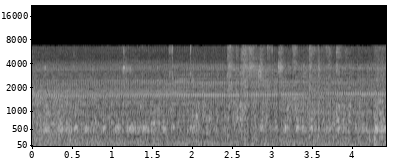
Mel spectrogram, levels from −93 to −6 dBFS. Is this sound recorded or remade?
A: recorded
